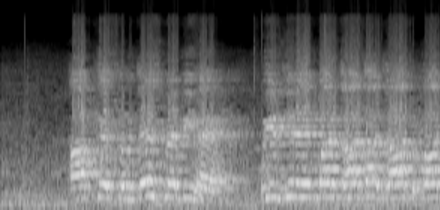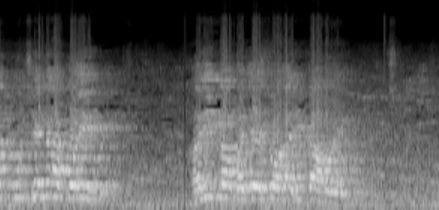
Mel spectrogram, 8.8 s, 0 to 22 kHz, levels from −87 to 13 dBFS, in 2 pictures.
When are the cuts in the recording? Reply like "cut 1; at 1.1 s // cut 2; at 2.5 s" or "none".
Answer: cut 1; at 2.6 s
